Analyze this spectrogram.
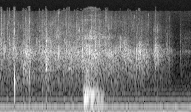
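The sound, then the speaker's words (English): An audience breaks into hand clapping in praise of God during a morning church service, a dense, steady wash of many hands applauding together for a few seconds, with a brief low murmur of voices mixed in. “Let's give God a hand clap of praise this morning.”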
